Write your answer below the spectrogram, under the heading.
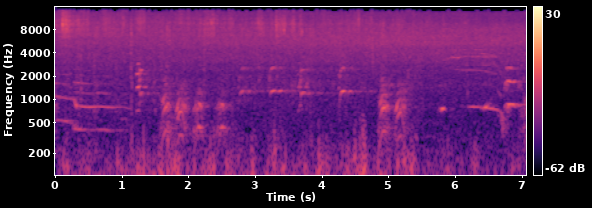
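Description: Australian cattle dog whining and giving short yips while heeling, a run of brief high calls, some sliding down in pitch, typical of an excited working dog.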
